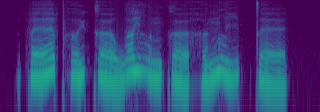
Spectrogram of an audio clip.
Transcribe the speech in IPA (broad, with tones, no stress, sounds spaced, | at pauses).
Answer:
p ɛː˨˥ pʰ ɵ˨˥ ɥ k œː˨˩ w ɐ˥ j l ʊ˨ ŋ k œː˨˩ h ɵ˨˥ n l iː˨˥ t̚ t̪ ɛː˨˩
